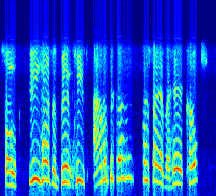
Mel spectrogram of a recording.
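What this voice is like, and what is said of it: Usual voice. Nothing is said of it.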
